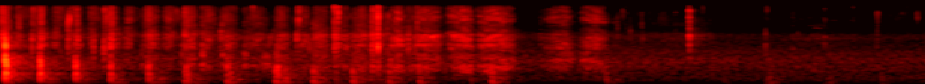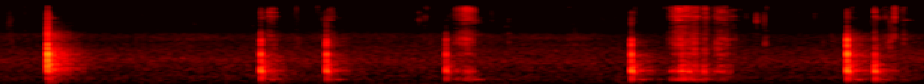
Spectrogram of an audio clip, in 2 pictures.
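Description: Knife slicing through a grilled steak on a wooden cutting board: a quick run of rasping cutting strokes through the seared crust in the first three seconds or so, then several single sharp knocks on the board.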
